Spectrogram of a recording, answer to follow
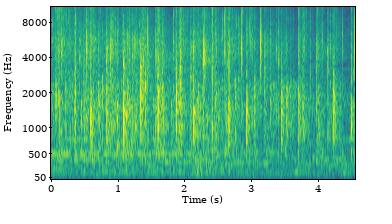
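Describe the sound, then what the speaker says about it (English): Congregation applauding in church during a graduation recognition, a steady dense round of clapping from many hands filling the room, moderately loud and sustained throughout. "let's give him a congratulatory round of applause."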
